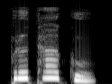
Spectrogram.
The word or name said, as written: ಪೃಥಾಕು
